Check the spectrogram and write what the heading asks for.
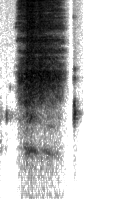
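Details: Interdental lisp demonstration, tongue tip protruding between the teeth instead of resting on the lower front teeth; enlarged adenoids with open-mouth posture mentioned as a cause; interdental lisp.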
